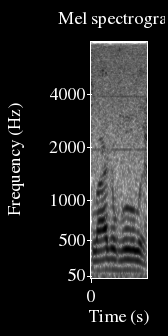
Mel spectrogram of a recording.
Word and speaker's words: Lagavulin: Yes, Lagavulin.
